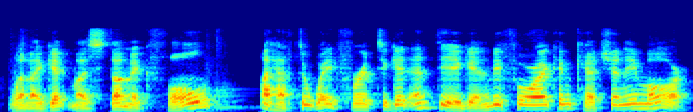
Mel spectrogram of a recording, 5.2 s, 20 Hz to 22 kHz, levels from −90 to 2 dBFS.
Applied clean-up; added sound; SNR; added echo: neural separator model SepFormer DNS4.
